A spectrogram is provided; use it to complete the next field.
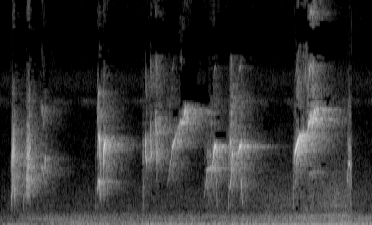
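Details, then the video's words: Long-tailed shrike giving a series of clear chirps and upslurred whistles, spaced about half a second apart, some harsh and some sweet, against a faint background hum. "CENDET GACOR FULL ISIAN CEPAT DI RESPON PENTET LAIN"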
